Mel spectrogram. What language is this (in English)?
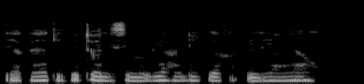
Swahili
